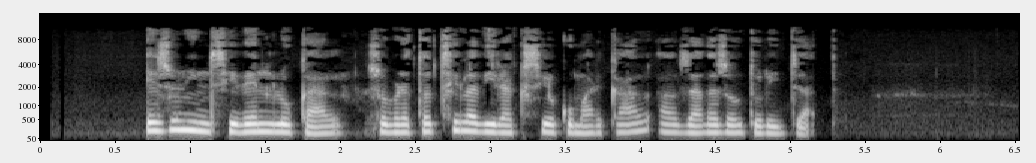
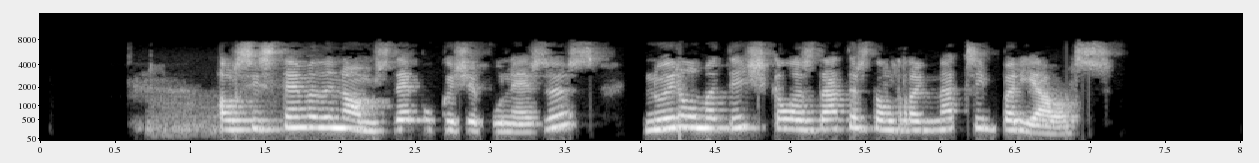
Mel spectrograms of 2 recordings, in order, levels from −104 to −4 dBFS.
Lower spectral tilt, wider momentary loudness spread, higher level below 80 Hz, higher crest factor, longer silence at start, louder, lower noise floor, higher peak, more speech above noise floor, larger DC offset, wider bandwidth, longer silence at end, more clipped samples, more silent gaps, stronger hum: first, -5.5 dB/octave vs -3 dB/octave; about the same, 11 LU vs 13 LU; second, -70 dBFS vs -62 dBFS; about the same, 16 dB vs 16 dB; about the same, 0.7 s vs 0.7 s; second, -21 LUFS vs -16 LUFS; second, -67 dBFS vs under -90 dBFS; about the same, -4 dBFS vs -2 dBFS; second, 47 dB vs over 74 dB; neither; first, 11.5 kHz vs 7.8 kHz; first, 1.4 s vs 0.9 s; neither; second, none vs 3.90-4.02 s; neither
